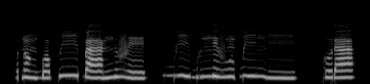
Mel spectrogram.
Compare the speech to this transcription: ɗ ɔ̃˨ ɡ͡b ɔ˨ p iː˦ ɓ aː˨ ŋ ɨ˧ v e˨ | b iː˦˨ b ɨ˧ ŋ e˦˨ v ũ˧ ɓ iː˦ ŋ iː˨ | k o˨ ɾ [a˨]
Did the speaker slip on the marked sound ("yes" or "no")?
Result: yes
